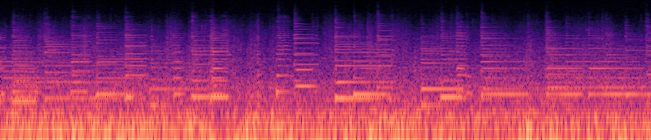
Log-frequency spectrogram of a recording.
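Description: Acoustic guitar playing an instrumental passage between sung verses: a plucked melody of single notes over chords. A steady low rumble, the running noise of the moving train carriage, lies underneath.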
